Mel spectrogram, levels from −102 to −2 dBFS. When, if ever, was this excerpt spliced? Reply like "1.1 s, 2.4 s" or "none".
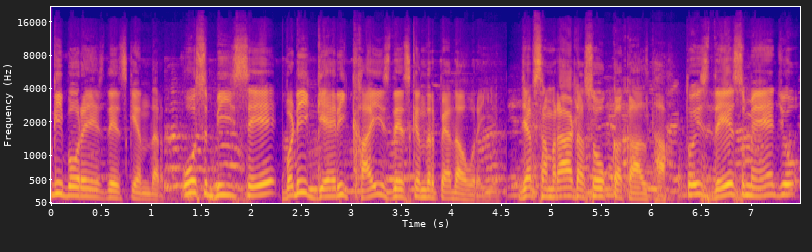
1.1 s, 2.3 s, 4.5 s, 6.2 s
